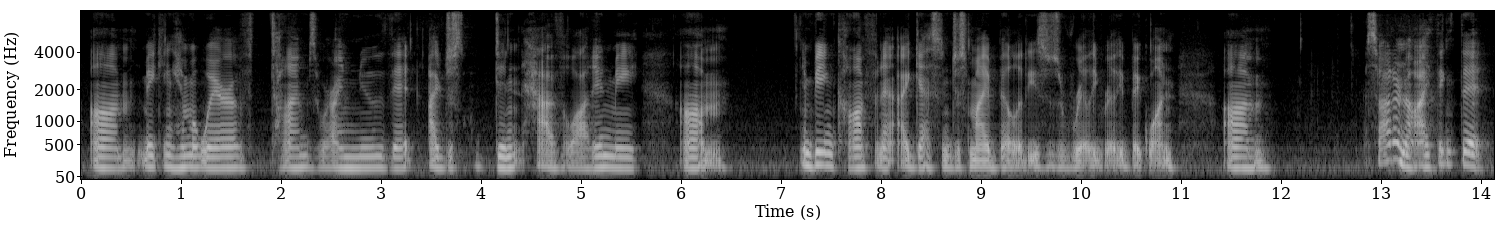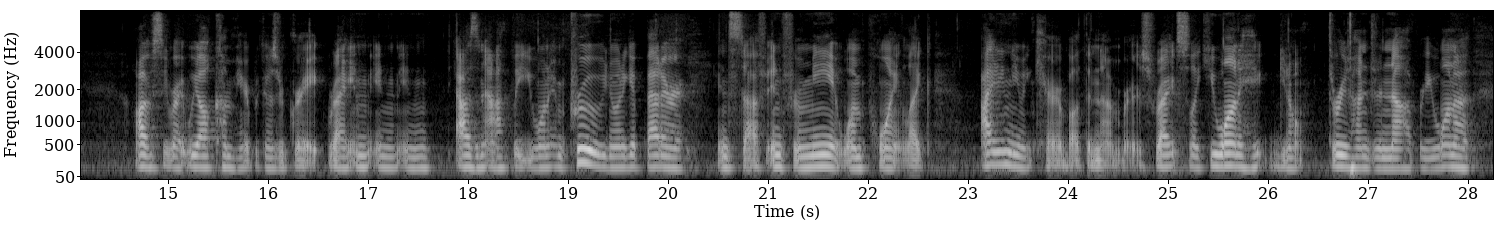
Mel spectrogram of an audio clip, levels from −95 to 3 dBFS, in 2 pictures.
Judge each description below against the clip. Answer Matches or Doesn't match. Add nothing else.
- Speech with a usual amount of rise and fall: Doesn't match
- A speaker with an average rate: Doesn't match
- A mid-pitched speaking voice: Matches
